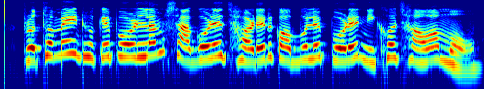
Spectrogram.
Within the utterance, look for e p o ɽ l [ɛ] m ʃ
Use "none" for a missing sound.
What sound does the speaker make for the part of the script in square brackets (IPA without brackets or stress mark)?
a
